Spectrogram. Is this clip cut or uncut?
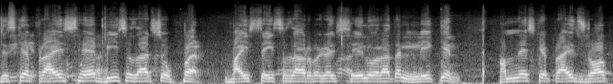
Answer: uncut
